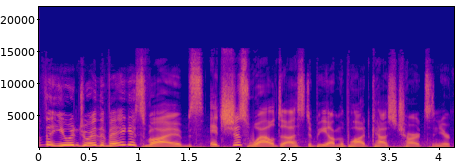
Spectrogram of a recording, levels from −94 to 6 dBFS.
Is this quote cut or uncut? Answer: cut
